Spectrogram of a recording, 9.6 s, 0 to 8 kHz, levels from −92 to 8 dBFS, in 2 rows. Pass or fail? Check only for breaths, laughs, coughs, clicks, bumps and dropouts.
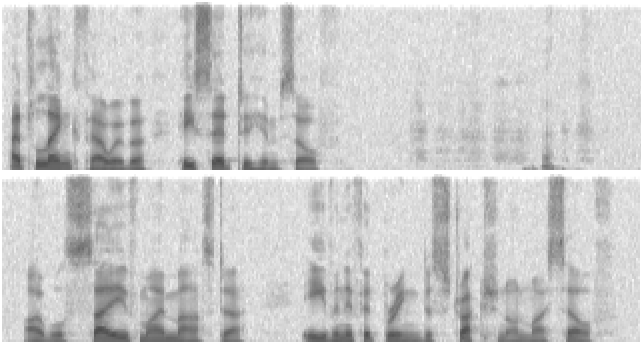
fail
